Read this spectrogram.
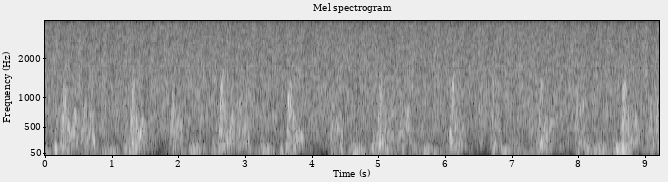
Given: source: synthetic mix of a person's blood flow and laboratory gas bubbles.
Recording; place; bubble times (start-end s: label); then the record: Doppler ultrasound of blood flow; precordium
9.17-9.22 s: bubbles
From the record:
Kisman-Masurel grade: 111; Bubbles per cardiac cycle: 1 to 2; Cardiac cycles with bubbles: 1 to 10%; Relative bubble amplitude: barely perceptible (0.100 to 0.250); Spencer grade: 1 (occasional bubble signal discernible with the cardiac motion signal, with majority of cardiac periods free of bubbles); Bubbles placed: only in the low amplitude regions of the cardiac cycle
